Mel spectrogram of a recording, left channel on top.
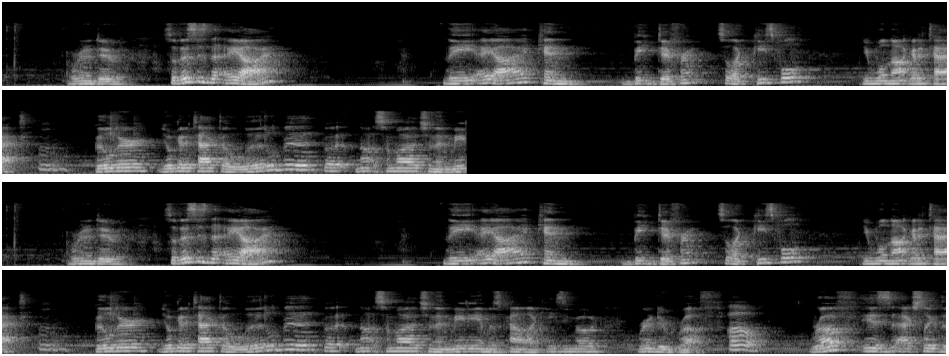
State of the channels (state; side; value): drops out; left; at 14.1 s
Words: We're gonna do, so this is the AI. The AI can be different. So like peaceful, you will not get attacked. Builder, you'll get attacked a little bit, but not so much. And then medium is kind of like easy mode. We're gonna do rough. Oh. Rough is actually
